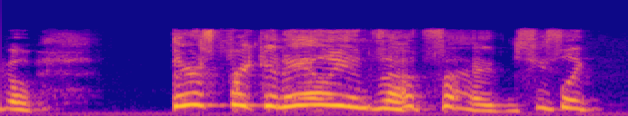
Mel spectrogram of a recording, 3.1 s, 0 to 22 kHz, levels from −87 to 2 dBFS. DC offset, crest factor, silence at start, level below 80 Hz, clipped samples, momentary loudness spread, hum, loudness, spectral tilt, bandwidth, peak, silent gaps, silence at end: under 0.1%; 14 dB; 0 s; -58 dBFS; under 0.1%; 9 LU; none; -16 LUFS; -3.5 dB/octave; 8.2 kHz; -4 dBFS; none; 0.15 s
